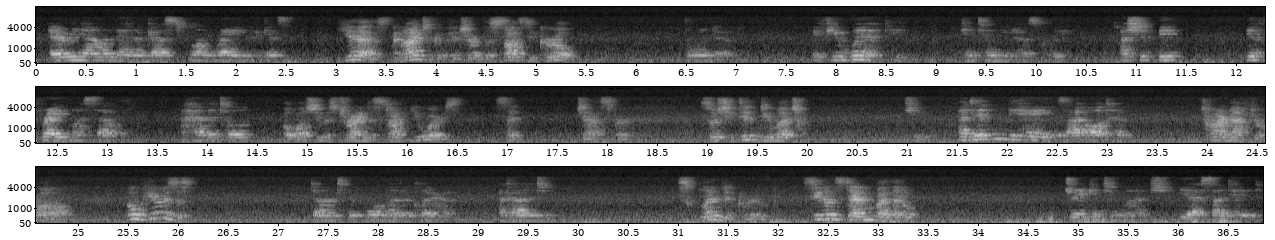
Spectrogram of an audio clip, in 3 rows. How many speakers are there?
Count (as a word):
two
